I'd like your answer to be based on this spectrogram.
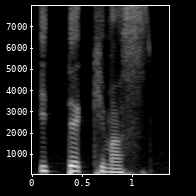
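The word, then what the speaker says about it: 行ってきます: 这个句子在い和て之间有个促音，所以请记得要停一拍。所谓的促音就是不发音，但是要停一拍。请跟着我再来练习一次，顺便留意促音的地方。いってきます。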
